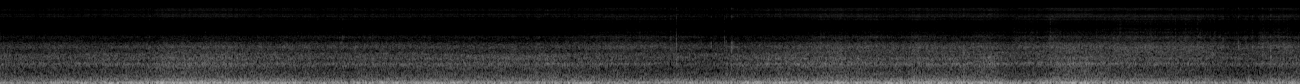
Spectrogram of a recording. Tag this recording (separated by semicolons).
Parachute; Paragliding; Wind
